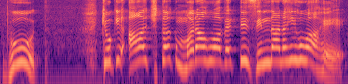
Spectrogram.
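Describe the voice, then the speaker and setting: Woman preacher, high voice, earnest storytelling sermon. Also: very animated, slow. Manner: earnest storytelling with repeated hallelujahs.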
